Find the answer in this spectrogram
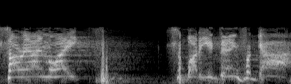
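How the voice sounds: A put-on character voice in a New York accent at a moderate pace.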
